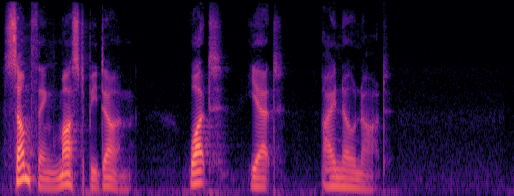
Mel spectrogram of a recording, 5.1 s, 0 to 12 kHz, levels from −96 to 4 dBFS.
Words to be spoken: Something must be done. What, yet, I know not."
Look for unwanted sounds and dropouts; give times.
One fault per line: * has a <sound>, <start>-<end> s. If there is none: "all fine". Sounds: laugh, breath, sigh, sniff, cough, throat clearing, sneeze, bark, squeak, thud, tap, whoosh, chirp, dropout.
all fine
